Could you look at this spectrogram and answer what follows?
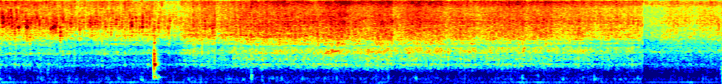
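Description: Garlic, ginger and green chili paste sizzles steadily in hot cooking oil in a wok, a loud continuous frying hiss with a brief clink near the start.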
